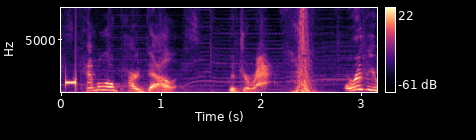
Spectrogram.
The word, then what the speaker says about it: Camelopardalis: Continuing upwards, and at this point almost directly above you, is one of the funnest constellations to try and pronounce. Camelopardalis. Camelopardalis. Camelopardalis.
